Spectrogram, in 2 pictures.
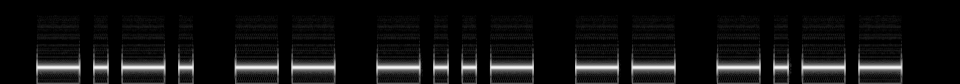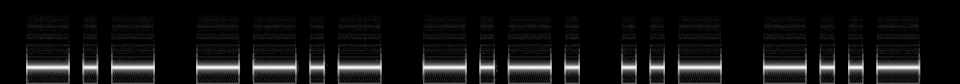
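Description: Morse code, heard as a keyed tone, about 8 wpm, 800 Hz. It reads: CMXMY KQCUX
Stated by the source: Morse code revision lesson at 8 words per minute, from a French amateur radio course.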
